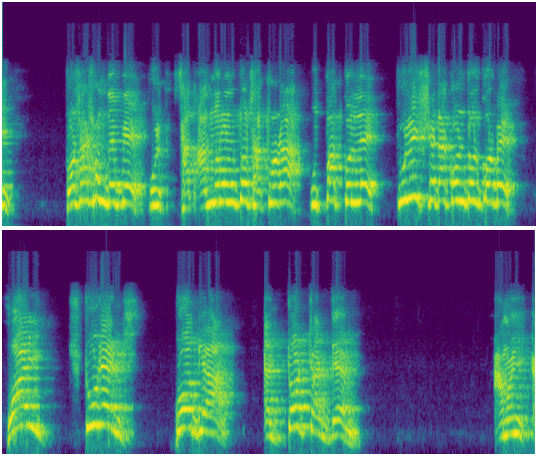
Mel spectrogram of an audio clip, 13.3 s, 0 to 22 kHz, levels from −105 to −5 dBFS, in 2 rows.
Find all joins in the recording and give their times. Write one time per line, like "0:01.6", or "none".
none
